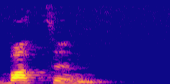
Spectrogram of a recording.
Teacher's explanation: Remember that stop sounds are oral sounds, and in the production of oral sound, the airstream leaves through the mouth. However, when a stop sound is followed by a nasal sound, now the release of air occurs from the nose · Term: nasal explosion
